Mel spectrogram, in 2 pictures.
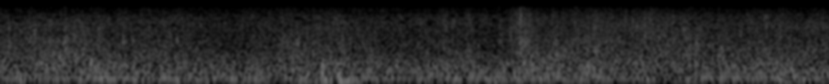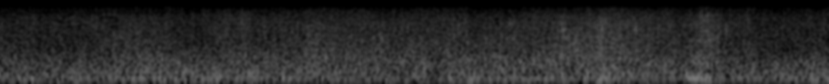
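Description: Water splashes loudly as someone swims.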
